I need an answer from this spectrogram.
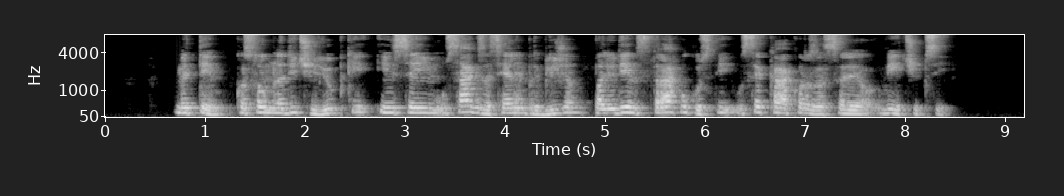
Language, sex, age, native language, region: Slovenian, male, 30-49, Slovenian, Central Slovenia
